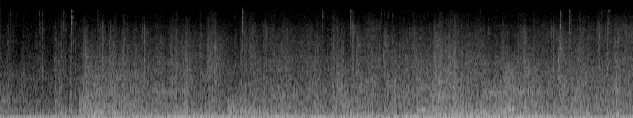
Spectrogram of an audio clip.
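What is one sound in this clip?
Water rushes and splashes along a moving ship's hull.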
